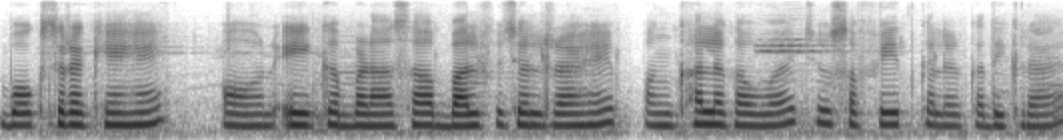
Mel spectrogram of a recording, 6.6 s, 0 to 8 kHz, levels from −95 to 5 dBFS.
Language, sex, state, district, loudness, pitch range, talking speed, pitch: Hindi, female, Uttar Pradesh, Etah, -20 LUFS, 215-230 Hz, 200 wpm, 220 Hz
